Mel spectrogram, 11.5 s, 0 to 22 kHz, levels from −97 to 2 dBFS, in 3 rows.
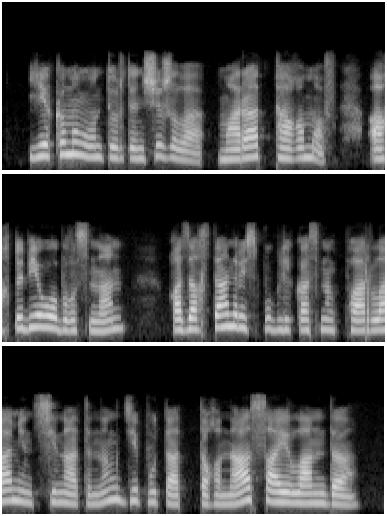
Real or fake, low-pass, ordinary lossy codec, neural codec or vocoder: fake; none; none; codec, 16 kHz, 6 kbps, DAC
